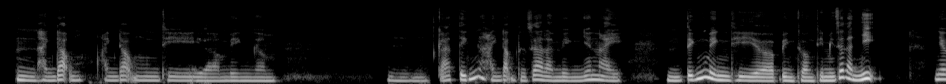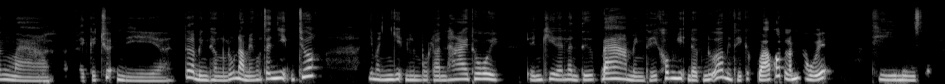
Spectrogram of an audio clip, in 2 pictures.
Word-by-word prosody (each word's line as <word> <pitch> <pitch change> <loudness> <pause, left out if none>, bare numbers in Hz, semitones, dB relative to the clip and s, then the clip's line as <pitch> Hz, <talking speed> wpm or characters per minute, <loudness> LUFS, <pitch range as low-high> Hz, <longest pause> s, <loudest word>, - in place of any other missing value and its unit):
Ừm, 195 -4 -2
hành 185 0 -6
động, 195 -3 -3
hành 185 -1 -9
động 185 -2 -6
thì, 180 -2 -7 0.2
ờ, 170 - -7
mình, 170 0 -6
ờm, 170 0 -6 1.1
ừm, 165 -2 -9
cá 195 - -6
tính 210 +6 +1
là - - 0
hành 185 -4 -6
động 195 - -6
thực 175 -1 -8
ra 215 0 -1
là 185 - -3
mình 175 -1 -4
như 205 +4 -1
này, 185 -5 -3 0.4
ừm, 175 -3 -3
tính 230 - +4
mình 205 -9 +5
thì 180 -2 -1
ờ, 165 -1 0
bình 175 -2 -1
thường 170 -1 -2
thì 180 - -1
mình 180 - +2
rất 320 - +2
là 265 - +4
nhịn, 240 +6 +6 0.6
nhưng 230 -2 0
mà 170 -3 -4 0.3
về 170 - -12
cái 200 - -6
chuyện 325 -1 -4
thì 170 -2 -5
ờ, 165 - -7 0.2
tức - - -1
là - - +3
bình 205 -3 +4
thường 195 -1 -1
mình 185 - -2
lúc 255 - +1
nào 255 - +6
mình 195 - 0
cũng 215 - -2
sẽ 265 - 0
nhịn 280 -5 +4
trước, 385 +3 +3 0.5
nhưng 255 - -2
mà 230 - +2
nhịn 220 +2 +2
lần 205 -1 0
1, 205 +1 -6
lần 200 0 -1
2 240 +3 0
thôi, 245 -3 +3 0.2
đến 205 0 -1
khi 245 +3 -1
đến 220 -1 0
lần 215 -3 +1
thứ 210 +1 0
3 265 -1 +4
mình 190 -4 0
thấy 195 - -3
không 285 +6 +3
nhịn 280 -1 +6
được 200 -1 0
nữa, 285 +10 +3
mình 260 - +4
thấy 190 - -3
c 260 +3 -12
quá 205 +1 +6
quắt 395 - +2
lắm 250 +4 +6
rồi 215 -2 +5
ấy, 310 +2 +2 0.4
thì 205 -4 0
mình 200 -1 +2
sẽ 260 +11 -12
205 Hz, 265 wpm, -20 LUFS, 180-230 Hz, 1.1 s, nhịn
